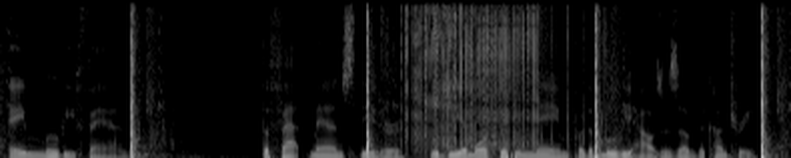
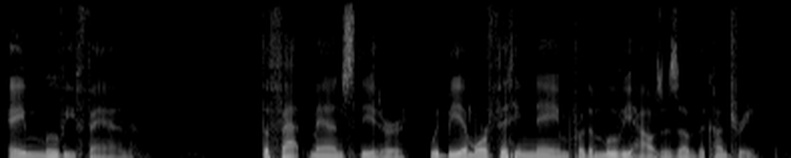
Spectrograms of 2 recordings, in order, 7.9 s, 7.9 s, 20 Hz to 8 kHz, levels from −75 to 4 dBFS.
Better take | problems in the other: second | background sound (Fireworks); 3 dB above the speech

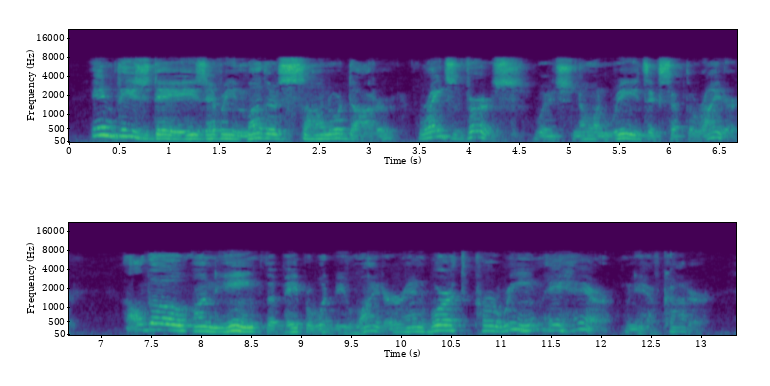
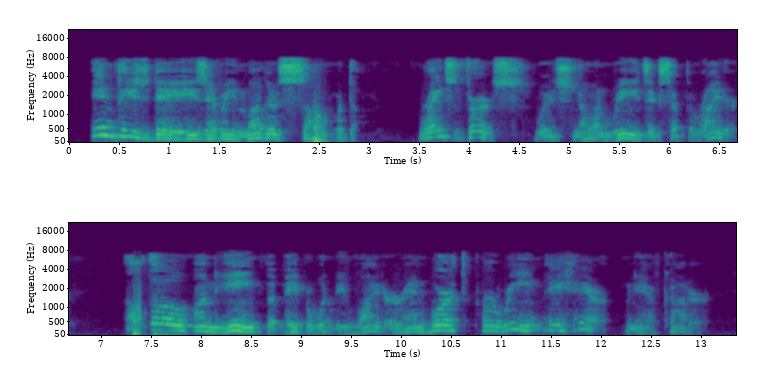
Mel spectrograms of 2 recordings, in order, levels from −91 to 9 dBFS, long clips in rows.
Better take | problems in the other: first | noise reduction (neural mask model RNNoise)

